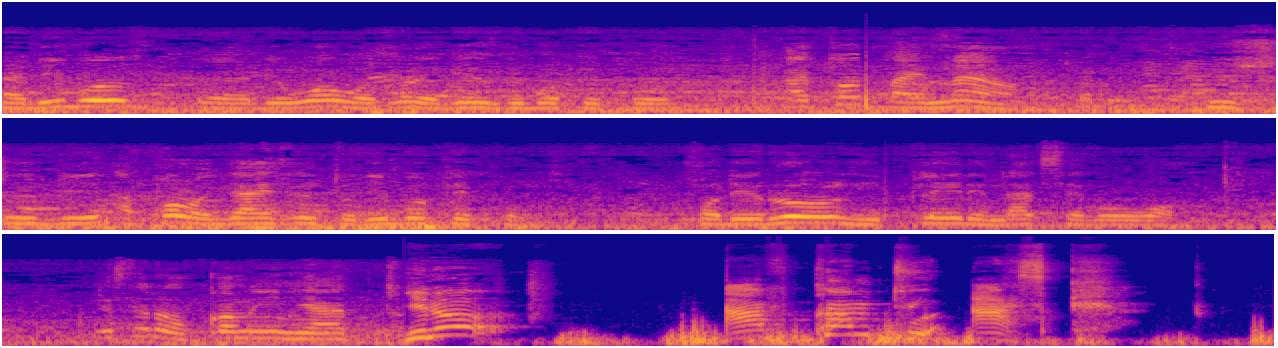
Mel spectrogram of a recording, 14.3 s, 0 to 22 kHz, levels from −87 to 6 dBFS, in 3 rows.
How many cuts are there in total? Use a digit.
1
